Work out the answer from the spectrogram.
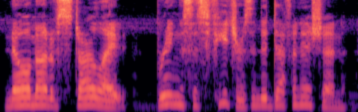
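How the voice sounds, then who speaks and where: A woman giving a dramatic, deliberate read-aloud of narrative game text, pausing for effect. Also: medium pitch, a little mellow. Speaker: streamer playing a visual novel demo. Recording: music playing under the voice.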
